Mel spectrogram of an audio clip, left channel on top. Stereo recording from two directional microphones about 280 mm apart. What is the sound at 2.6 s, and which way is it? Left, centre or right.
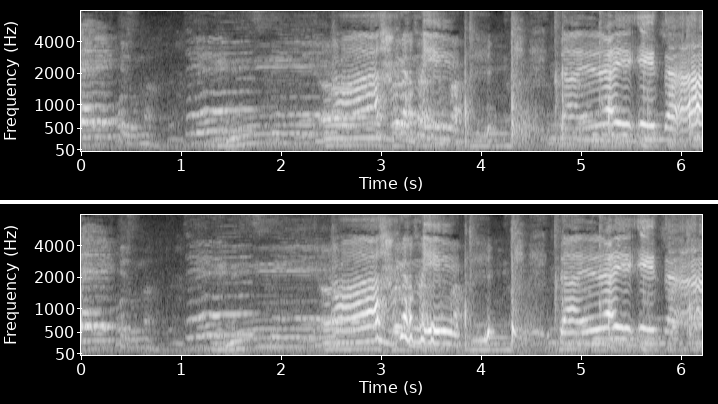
Speech, centre.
